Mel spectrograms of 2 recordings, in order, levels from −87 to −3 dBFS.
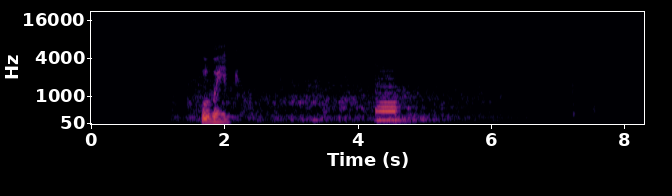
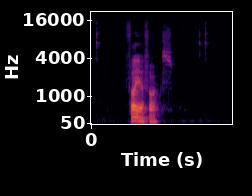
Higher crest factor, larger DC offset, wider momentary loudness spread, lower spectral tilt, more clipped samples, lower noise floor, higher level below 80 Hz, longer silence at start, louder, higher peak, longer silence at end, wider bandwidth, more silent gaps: about the same, 22 dB vs 22 dB; neither; about the same, 24 LU vs 24 LU; first, -7 dB/octave vs -5 dB/octave; neither; first, -86 dBFS vs -65 dBFS; second, under -90 dBFS vs -78 dBFS; first, 1.65 s vs 0.55 s; second, -47 LUFS vs -36 LUFS; second, -30 dBFS vs -18 dBFS; first, 3.25 s vs 0.9 s; second, 7.4 kHz vs 16 kHz; neither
